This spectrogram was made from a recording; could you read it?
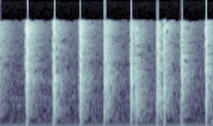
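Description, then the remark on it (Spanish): Steady rhythmic clapping, about ten sharp, crisp claps at an even brisk pace, with one or two slightly doubled, and no voices. “Un aplauso por favor,”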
